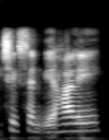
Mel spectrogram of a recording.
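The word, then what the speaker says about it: Csikszentmihalyi: of happiness uh mihaili chick sent me highly uh very difficult to pronounce um one useful tip i was given was think about your cheeks and think your cheeks send me high and so she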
